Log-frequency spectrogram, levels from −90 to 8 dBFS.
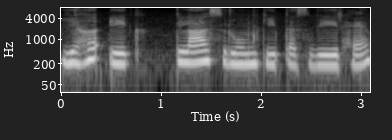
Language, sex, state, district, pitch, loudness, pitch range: Hindi, female, Himachal Pradesh, Shimla, 200 Hz, -17 LUFS, 185-220 Hz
